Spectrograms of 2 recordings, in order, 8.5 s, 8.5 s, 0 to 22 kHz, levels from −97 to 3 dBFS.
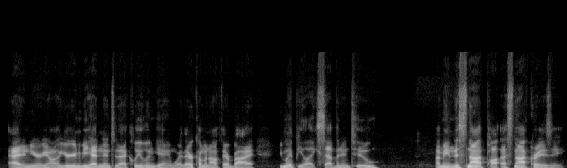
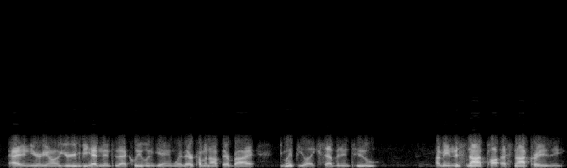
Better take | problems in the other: first | phone-call audio

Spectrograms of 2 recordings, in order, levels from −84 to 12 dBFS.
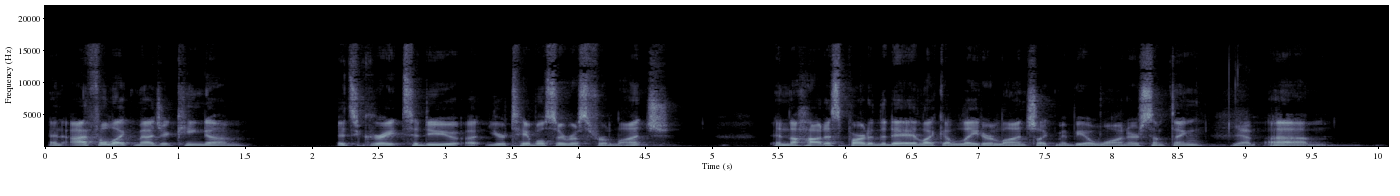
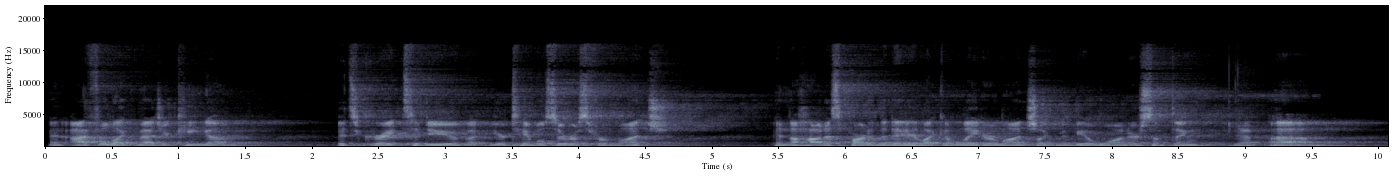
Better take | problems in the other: first | room echo; slight; dies away in 1.8 s

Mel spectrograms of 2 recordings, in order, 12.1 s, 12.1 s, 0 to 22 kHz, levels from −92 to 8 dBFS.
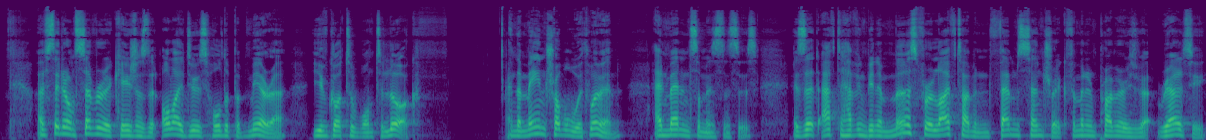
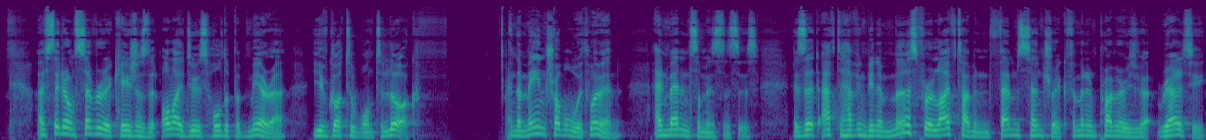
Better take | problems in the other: neither | none

